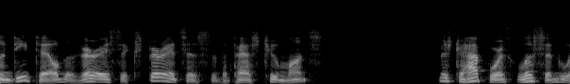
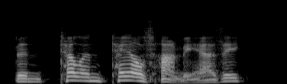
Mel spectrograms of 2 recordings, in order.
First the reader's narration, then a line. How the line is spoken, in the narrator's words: laughed Ted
